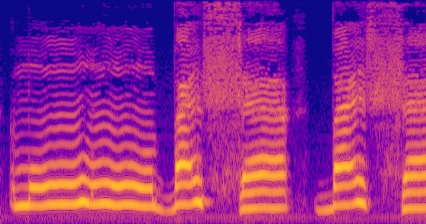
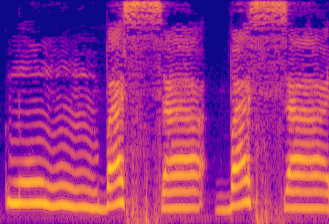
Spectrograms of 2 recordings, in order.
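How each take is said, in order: First: The consonant is a soft th sound. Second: The consonant is a hissing s sound. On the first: The speaker calls it right. "jaga makhraj sa" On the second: The speaker calls it wrong. "Dengar bunyi sofir sin kan? Itu tak betul"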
